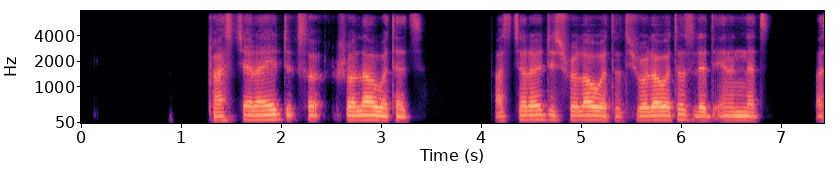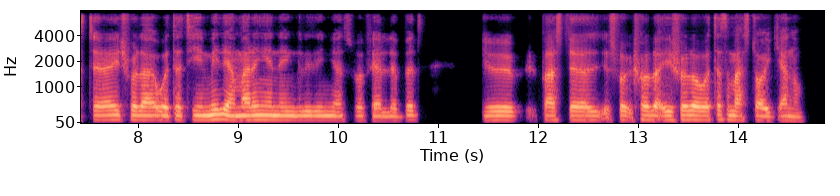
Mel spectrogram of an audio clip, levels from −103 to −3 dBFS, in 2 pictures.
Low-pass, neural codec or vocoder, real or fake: 7.2 kHz; codec, 24 kHz, 0.5 kbps, DualCodec; fake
